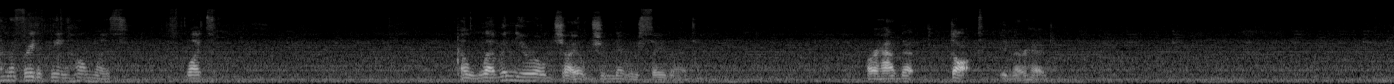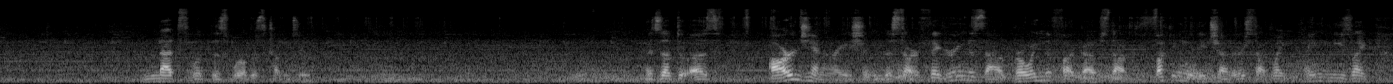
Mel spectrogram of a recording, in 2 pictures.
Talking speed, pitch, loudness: 115 wpm, 135 Hz, -30 LUFS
